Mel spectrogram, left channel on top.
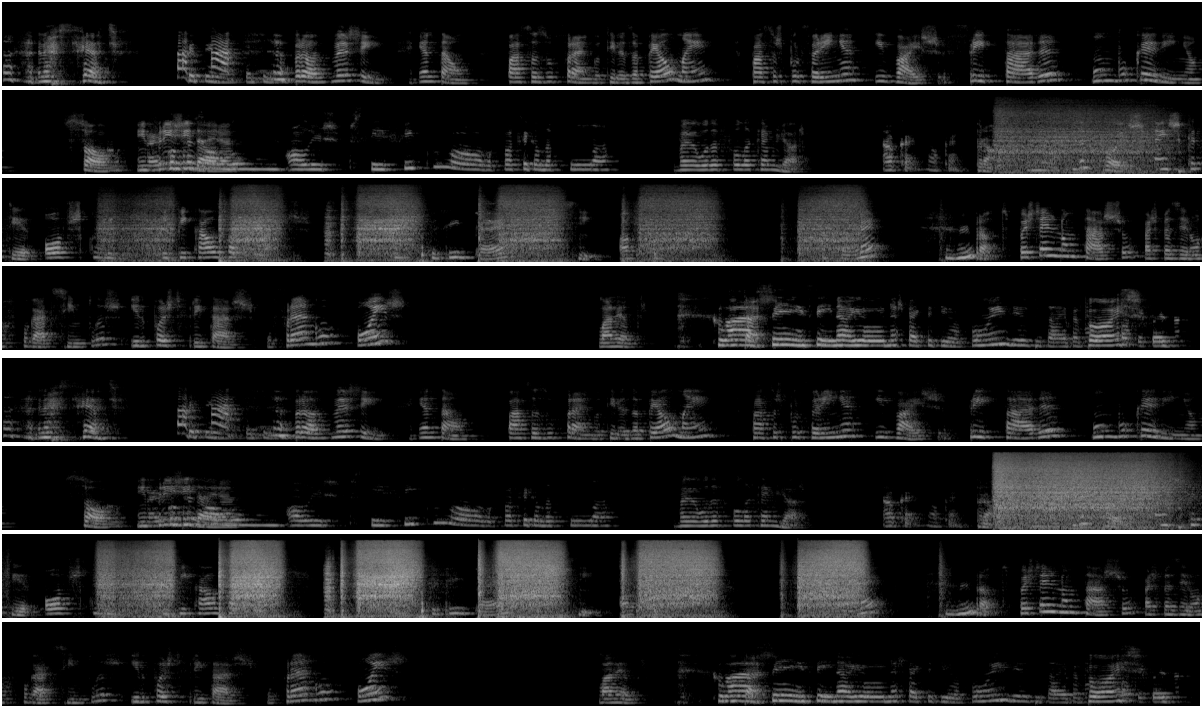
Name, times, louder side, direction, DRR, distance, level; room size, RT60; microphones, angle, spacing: voice 1, 0.2-1.3 1.7-4.6 5.1-7.1 7.5-10.6 10.9-12.0 12.6-13.1 13.3-14.3 18.7-20.0 21.7-27.1 28.8-29.1 29.6-30.7 32.5-32.7 33.2-33.5 33.7-33.9 34.2-40.0 42.0-42.4 42.7-43.7 46.8-47.4, left 3 dB, 35° left, 6 dB, 0.9 m, -38 dB
voice 2, 1.9-2.8 13.0-13.2 13.4-18.1 20.8-21.6 22.2-22.6 27.9-28.9 32.2-32.7 33.4-33.7 43.1-46.9 47.2-47.8, left 4 dB, 70° left, 10 dB, 0.8 m, -38 dB
sound 1, 21.9-23.9 24.9-25.8 26.2-26.8 27.2-28.4 28.8-29.7 30.2-31.2 31.8-32.7 33.4-33.5, right 11 dB, 70° right, 0.4 m, -25 dB
8.3 x 7.5 x 3.8 m, 0.38 s
head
